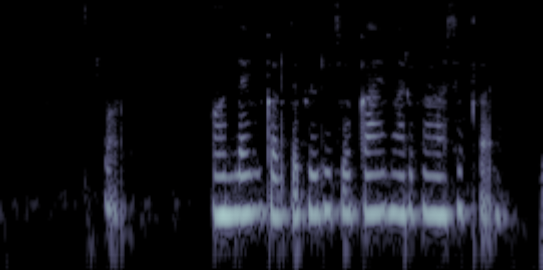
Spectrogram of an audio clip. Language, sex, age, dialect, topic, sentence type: Marathi, male, 60-100, Southern Konkan, banking, question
